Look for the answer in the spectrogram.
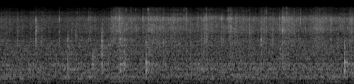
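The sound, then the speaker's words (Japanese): Frozen fried rice sizzles steadily as it is stir-fried in a Chinese wok, a dense crackling hiss with faint scraping stir sounds, continuous with no talking. “これフライパンでやる方法も書いてあるけどあの油敷かないでやれって書いてあるけど中華鍋でやる場合は油敷いた方がいいですよっていうか油敷かないと全部多分くっつくよで結構まあ強めの火でガンガン炙ってですね”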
